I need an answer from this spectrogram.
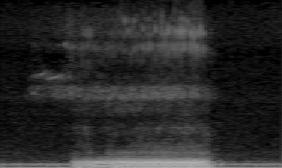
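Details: French Bulldog puppy named Max, asleep indoors, giving one loud snore lasting about a second: a harmonic, rasping, growl-like rumble that rises and holds steady before stopping, over a constant low electrical hum.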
